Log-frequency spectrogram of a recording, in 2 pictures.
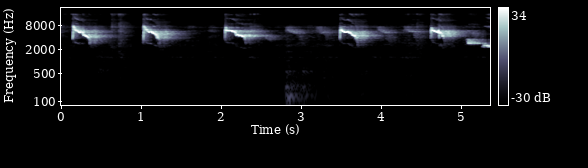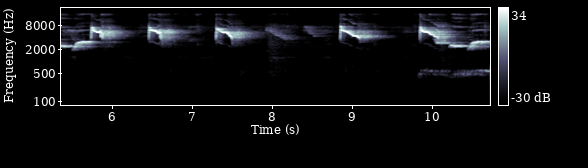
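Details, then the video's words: Hill prinia calling a rival, recording meant as a lure: rapid run of high, harsh, falling notes about once a second, with a few lower whistled slurs mixed in, a brief thump and a short low coo near the end. "suara panggilan ciblek gunung"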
